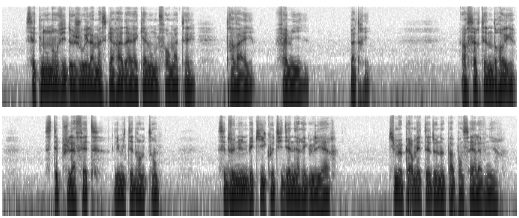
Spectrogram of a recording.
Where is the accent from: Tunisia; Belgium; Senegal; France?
France; Là où j'ai grandi, dans une France tradie, ça fête les conscrits l'année du brevet.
